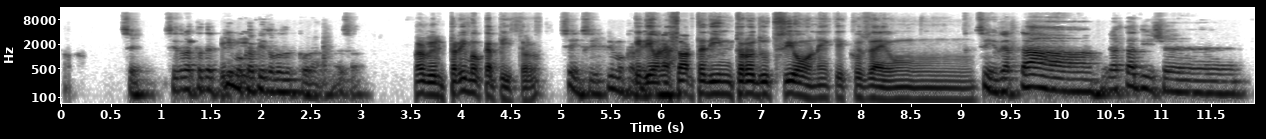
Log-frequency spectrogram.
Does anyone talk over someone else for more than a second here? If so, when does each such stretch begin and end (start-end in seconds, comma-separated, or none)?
none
